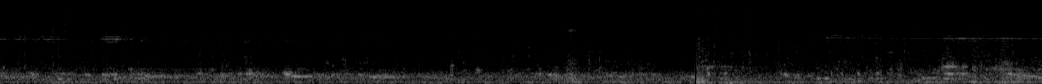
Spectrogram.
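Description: Pigeons coo softly and repeatedly, low and throaty, over a steady faint background hum.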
